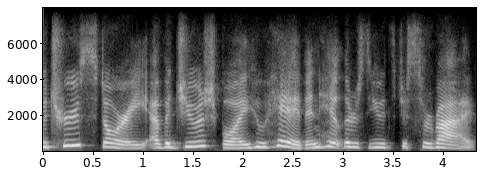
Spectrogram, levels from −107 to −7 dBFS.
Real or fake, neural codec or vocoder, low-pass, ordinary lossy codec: fake; codec, 24 kHz, 0.9 kbps, WavTokenizer, medium speech release version 1; 7.2 kHz; Opus, 24 kbps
